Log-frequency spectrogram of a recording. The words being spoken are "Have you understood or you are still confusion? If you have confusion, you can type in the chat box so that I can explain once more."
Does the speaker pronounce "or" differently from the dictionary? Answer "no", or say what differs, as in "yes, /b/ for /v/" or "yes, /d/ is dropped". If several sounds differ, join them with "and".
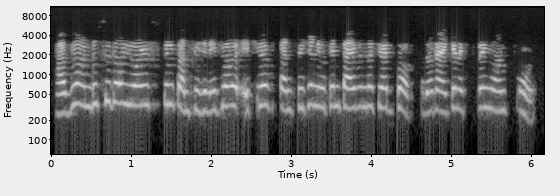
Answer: yes, /l/ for /ɹ/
